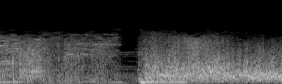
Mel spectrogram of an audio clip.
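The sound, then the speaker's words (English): A parcel bomb thrown at a window explodes with a sudden, loud blast that follows a brief lull, rocking the room, then a dense roar of debris and shattering window glass that continues to the end. No one speaks. “Holmes lobbed the parcel at the window. The explosion rocked the room.”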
